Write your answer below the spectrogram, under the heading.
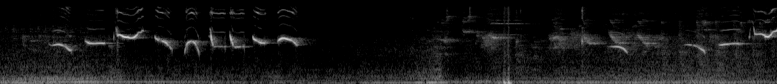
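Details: Ashy prinia calling loudly, played as a lure for small birds: sharp chirps and curved whistled notes in a quick burst, a brief pause, then scattered rising and falling whistles, with a low hum underneath.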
